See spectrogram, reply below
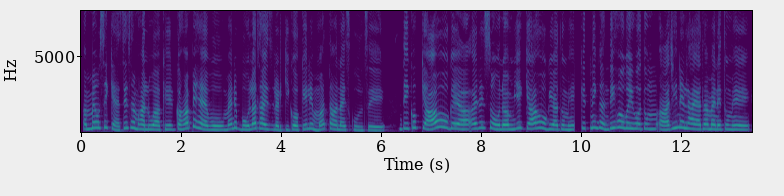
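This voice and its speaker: Woman playing an exasperated, high-voiced scolding mother. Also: normal speed, close to an everyday voice. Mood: worried scolding. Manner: scolding, nagging.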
